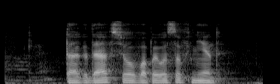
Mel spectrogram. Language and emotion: Russian, neutral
